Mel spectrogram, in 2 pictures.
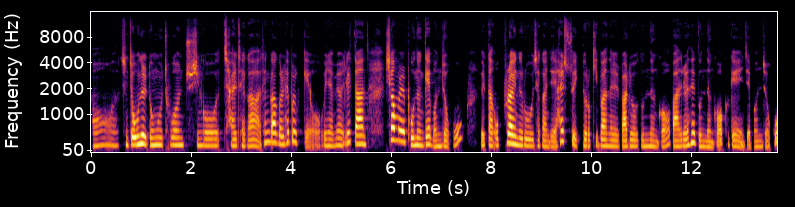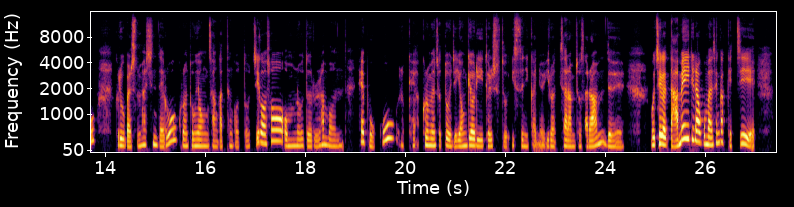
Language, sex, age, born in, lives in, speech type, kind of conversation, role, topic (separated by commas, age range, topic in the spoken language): Korean, female, 40-44, United States, United States, conversation, advice, user, 작은 성취를 통해 어떻게 자신감을 조금씩 키울 수 있을까요?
